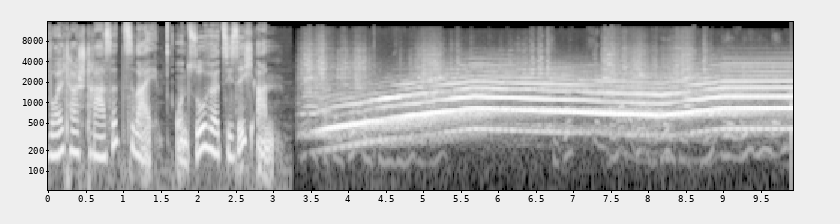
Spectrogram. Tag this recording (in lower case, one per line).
civil defense siren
